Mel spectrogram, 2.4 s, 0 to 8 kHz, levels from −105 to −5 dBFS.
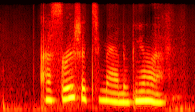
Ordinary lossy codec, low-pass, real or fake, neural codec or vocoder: none; 7.2 kHz; fake; codec, 16 kHz, 1 kbps, X-Codec, HuBERT features, trained on general audio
